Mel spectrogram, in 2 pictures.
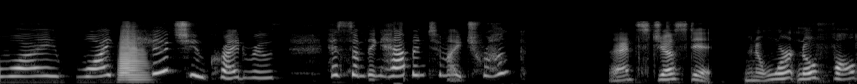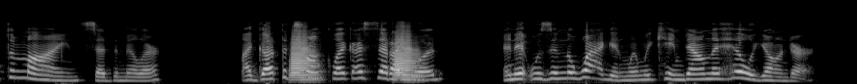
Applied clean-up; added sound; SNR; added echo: classical method log-MMSE.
